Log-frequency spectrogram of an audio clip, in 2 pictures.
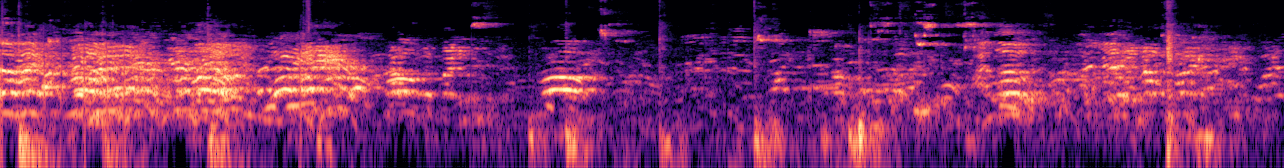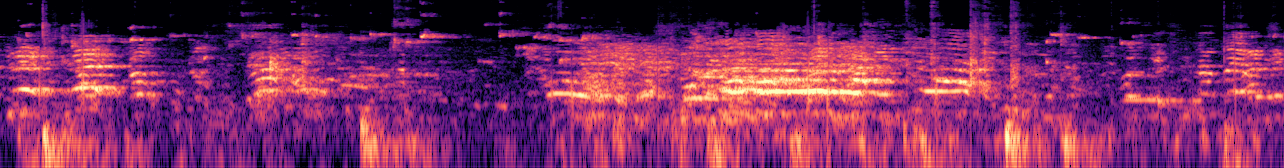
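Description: Basketball dribbled on a hardwood gym floor, with short sharp bounces throughout. Over it, unclear voices of players and spectators call and shout, loudest at the start and again near the end.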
